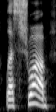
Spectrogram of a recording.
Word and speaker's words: Les Schwab: And so I proceeded to pronounce the name like it was French until six months ago when I actually heard someone pronounce the name correctly.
